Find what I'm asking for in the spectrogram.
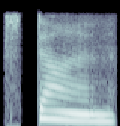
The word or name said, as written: stun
